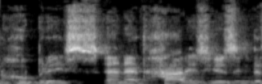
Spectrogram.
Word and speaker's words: hubris: like e yes i i pronounce it hubris like keeping the hoops alone that we have in greek um instead if you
